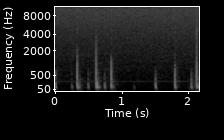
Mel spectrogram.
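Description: Pen stylus tapping on a drawing tablet while handwriting a word: about seven short, irregular taps over a faint steady hum.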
